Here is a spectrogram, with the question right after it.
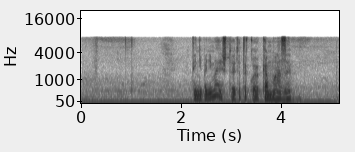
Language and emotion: Russian, angry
